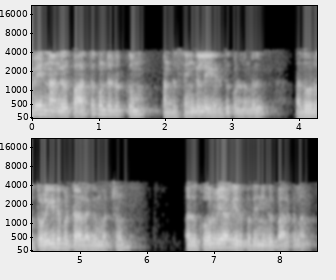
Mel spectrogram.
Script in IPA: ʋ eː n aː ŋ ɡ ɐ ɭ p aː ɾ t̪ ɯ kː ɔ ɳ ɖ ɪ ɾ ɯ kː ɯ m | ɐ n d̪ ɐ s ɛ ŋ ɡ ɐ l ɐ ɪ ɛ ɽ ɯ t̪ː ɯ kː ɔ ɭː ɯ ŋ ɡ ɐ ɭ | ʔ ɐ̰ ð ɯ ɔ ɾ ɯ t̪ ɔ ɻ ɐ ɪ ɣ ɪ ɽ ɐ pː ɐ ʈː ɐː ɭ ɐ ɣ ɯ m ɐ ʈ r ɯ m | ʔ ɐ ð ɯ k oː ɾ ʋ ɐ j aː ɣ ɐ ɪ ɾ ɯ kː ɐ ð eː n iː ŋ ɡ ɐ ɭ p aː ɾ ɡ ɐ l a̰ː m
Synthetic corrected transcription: ʋ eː n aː ŋ ɡ ɐ ɭ p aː ɾ t̪ ɯ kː ɔ ɳ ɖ ɪ ɾ ɯ kː ɯ m | ɐ n d̪ ɐ s ɛ ŋ ɡ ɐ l ɐ ɪ ɛ ɽ ɯ t̪ː ɯ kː ɔ ɭː ɯ ŋ ɡ ɐ ɭ | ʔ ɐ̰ ð ɯ ɔ ɾ ɯ t̪ ɔ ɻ ɐ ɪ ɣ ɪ ɽ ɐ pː ɐ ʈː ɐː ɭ ɐ ɣ ɯ m ɐ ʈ r ɯ m | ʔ ɐ ð ɯ k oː ɾ ʋ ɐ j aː ɣ ɐ ɪ ɾ ɯ pː ɐ ð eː n iː ŋ ɡ ɐ ɭ p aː ɾ k ɐ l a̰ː m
